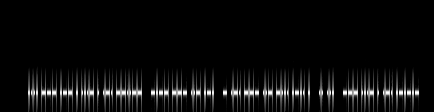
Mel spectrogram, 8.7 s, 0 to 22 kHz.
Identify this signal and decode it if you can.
Morse code, heard as a keyed tone, about 44 wpm, 700 Hz. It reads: HOWEVER, YOUR TROUBLE IS OVER.
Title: Sentences from Top 1200 Words 45wpm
